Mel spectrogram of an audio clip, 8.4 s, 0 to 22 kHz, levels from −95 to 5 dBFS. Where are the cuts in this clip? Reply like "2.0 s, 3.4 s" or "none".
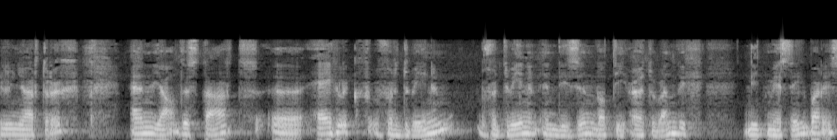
1.8 s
